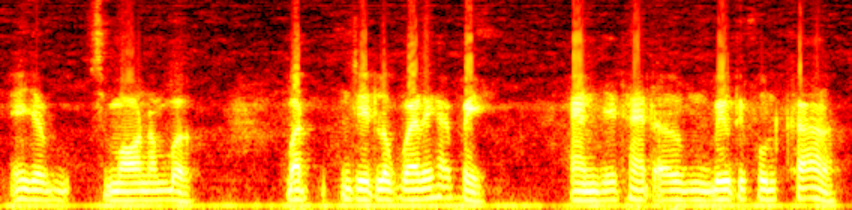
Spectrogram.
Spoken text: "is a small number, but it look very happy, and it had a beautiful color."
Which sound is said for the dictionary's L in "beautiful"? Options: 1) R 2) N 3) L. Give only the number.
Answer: 2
